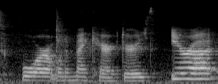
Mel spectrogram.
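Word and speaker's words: Eira: Ira is her name. It's spelled E-I-R-A in case you're curious.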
